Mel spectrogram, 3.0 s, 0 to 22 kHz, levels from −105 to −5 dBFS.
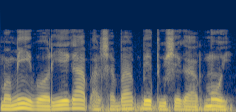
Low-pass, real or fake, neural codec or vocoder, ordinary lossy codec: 7.2 kHz; real; none; none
